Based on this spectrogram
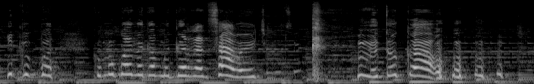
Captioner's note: speaking in foreign language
